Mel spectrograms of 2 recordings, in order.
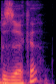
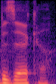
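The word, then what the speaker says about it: BRZRKR: And that's what they're running with because it's called Berserker. It's spelt BZZKR.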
